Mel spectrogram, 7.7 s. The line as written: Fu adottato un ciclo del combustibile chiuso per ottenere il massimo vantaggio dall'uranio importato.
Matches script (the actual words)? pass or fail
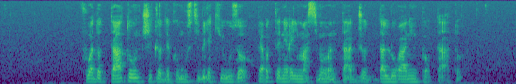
pass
